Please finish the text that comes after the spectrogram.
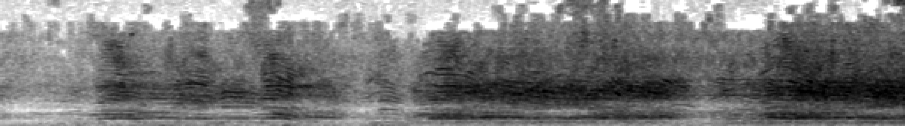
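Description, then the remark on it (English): A large rally crowd chants "LeBron James sucks" in unison, voices rising and falling in three rhythmic, loud surges of shouted phrases with a roaring wash of cheering underneath. “They're chanting LeBron James sucks.”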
